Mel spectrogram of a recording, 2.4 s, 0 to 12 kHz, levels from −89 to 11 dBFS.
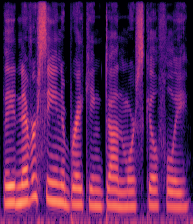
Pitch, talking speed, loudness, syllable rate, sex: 210 Hz, 225 wpm, -18 LUFS, 5.7 syllables/s, female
